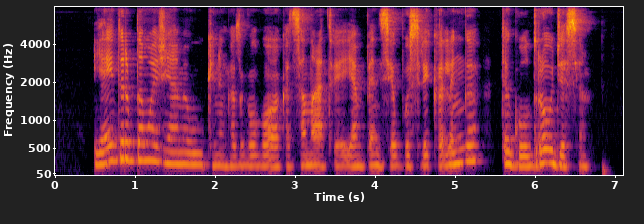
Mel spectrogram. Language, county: Lithuanian, Vilnius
